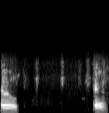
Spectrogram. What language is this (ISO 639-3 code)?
brx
